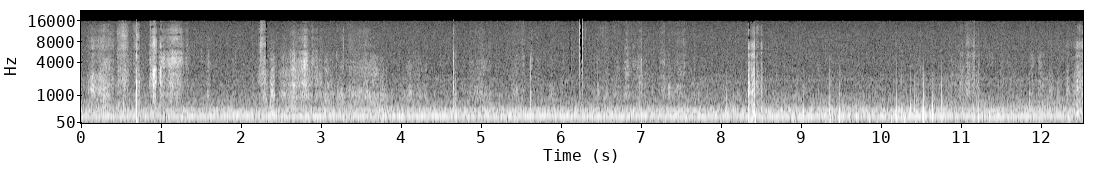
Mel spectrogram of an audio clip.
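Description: Scratchy rustling handling noise with a few sharp clicks, over a steady low hum.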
